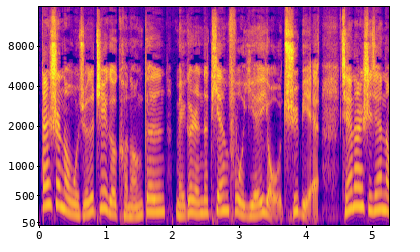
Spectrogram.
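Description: A woman's voice: mid-range voice, dry recording. A woman co-hosting a casual science podcast, talking things through with small anecdotes. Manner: chatty, explains with small anecdotes. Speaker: podcast co-host.

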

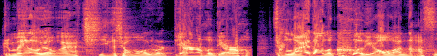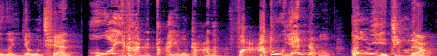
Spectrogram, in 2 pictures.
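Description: A male storyteller in an animated, colloquial storytelling performance. His voice sits a little high and swings widely in pitch as he tells the tale with comic asides. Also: moderate pace, few pauses.

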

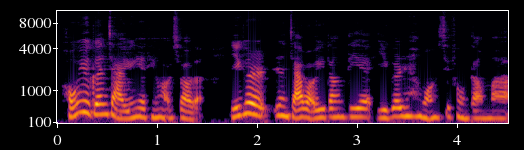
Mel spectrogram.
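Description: A woman's voice: medium pitch, fast, mellow, breathy edge, no echo. A woman explaining a classic novel, retelling its scenes in a conversational way with small fillers. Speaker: literature lecturer.

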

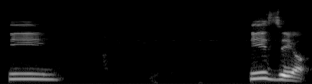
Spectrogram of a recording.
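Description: A woman's voice: on the high side, drawn-out words, a little mellow, no room sound. A woman student in an online lesson, hesitantly repeating English vocabulary words over a video call.

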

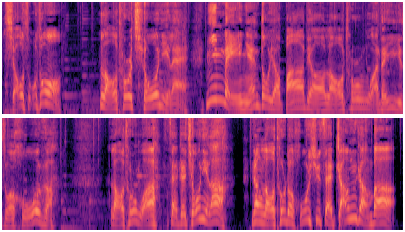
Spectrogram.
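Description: A man's voice: fairly high pitch, expressive, a little slow, a little mellow, breathy edge, faint music behind, voice pushed up. A man voicing a comic old male master thief who grumbles and pleads in a wheedling whine. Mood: pleading.

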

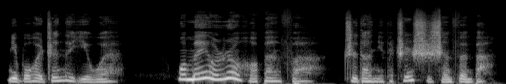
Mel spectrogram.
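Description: A woman's voice: rumbling low, sing-song, normal speed, dark tone, slight background noise. A woman voicing a sinister clown puppet assassin with a distorted, eerie voice, taunting and giggling. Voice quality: distorted, eerie, ugly processed voice. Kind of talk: audiobook drama voice.

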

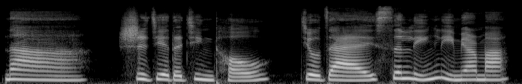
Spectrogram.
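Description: A woman voicing a gentle, worried mother fox in a children's storybook reading, soft and encouraging. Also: medium pitch, slow pace, clear, resonant tone, dry recording, clean studio sound, pitched below the performer's own voice, lightly acted. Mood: caring.

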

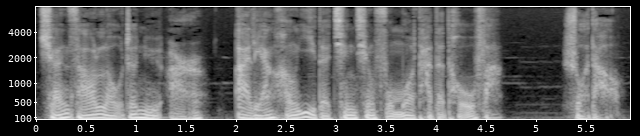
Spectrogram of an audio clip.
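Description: A man reading a story aloud in a calm, measured storytelling voice. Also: extremely low pitch, husky, dry recording. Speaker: audiobook narrator. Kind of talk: scripted storybook narration. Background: soft background music.

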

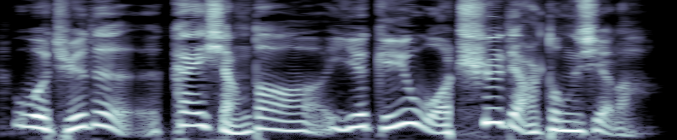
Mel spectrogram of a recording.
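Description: A man's voice: high-pitched, big pitch swings, moderate pace, slightly rough, no echo, clean studio sound, pitched above the performer's own voice, heavily acted. A man voicing a pampered middle-aged banker held captive, pleading and wheedling for food. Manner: wheedling, pleading and put-upon.

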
